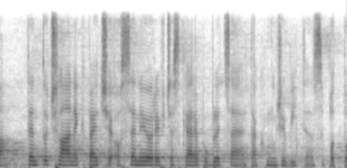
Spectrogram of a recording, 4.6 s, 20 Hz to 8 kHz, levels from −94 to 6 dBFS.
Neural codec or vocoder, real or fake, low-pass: none; real; 7.2 kHz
